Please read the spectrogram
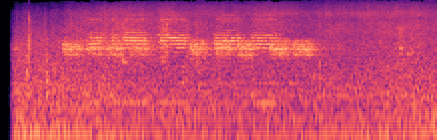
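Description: Steady rumble of street traffic, with a high-pitched tone sounding from about half a second in to about three seconds in.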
